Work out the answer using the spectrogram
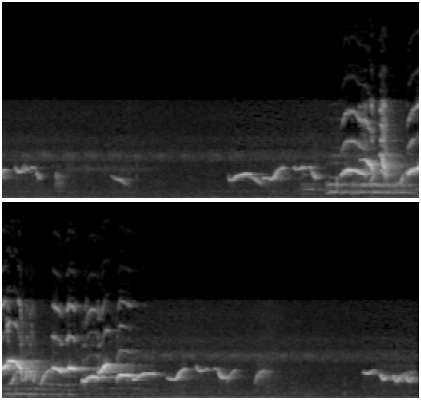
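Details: Oriental magpie-robin song meant to coax other magpie-robins into singing: scattered whistled notes building into a loud, varied run of sweet whistles and twitters, then fading to single notes.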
